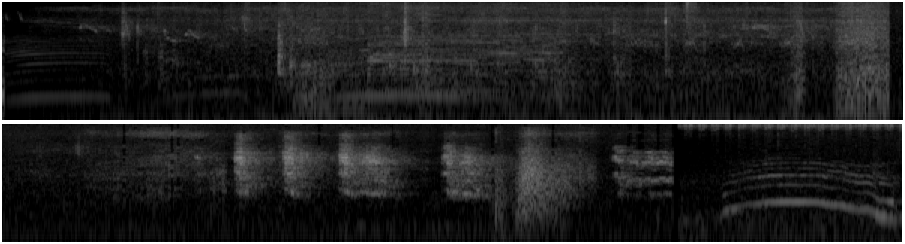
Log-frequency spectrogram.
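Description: Cattle mooing in long, low calls. After that comes a stretch of short, sharp animal noises. Near the end a calf gives higher-pitched moos.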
